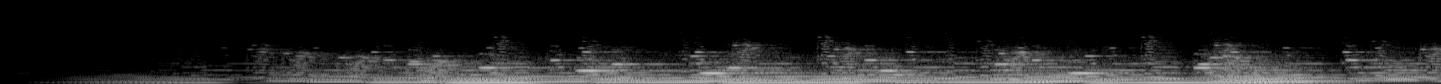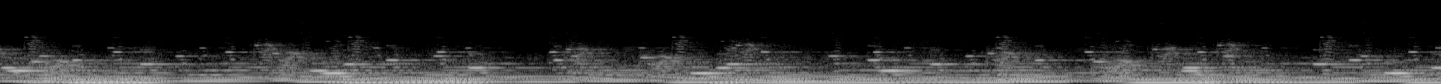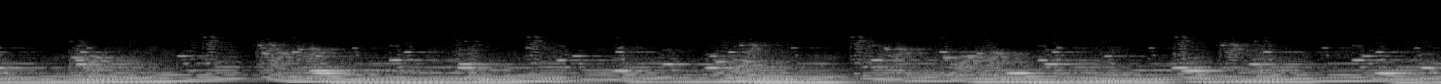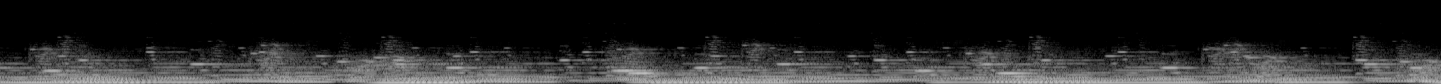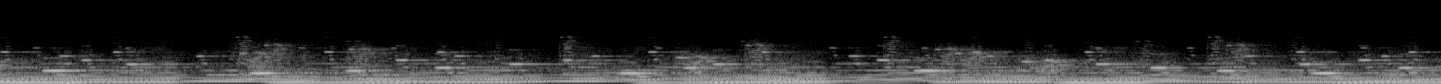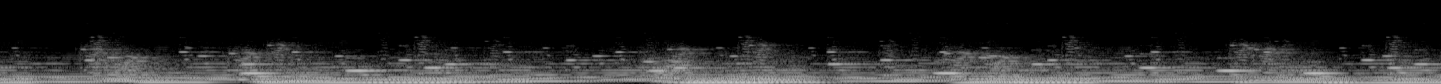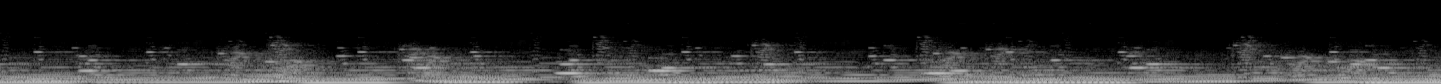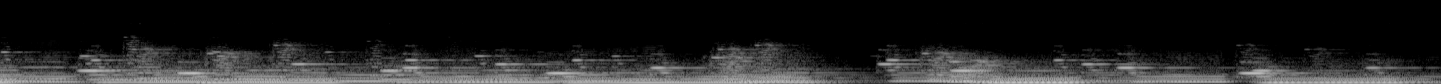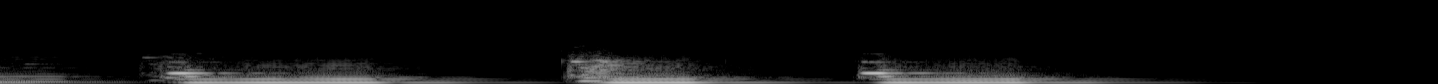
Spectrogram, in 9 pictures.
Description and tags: A wired sequence of tones, overlapping, at different pitches, originally produced by a flute. The whole sequence is reverbered.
